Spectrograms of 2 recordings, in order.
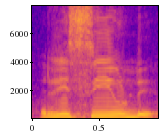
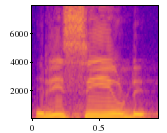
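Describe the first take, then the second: First: रिसीव्ड with a voiced d at the end. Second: रिसीव्ड repeated, ending on a voiced d. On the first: Teacher to students, modelling the ed ending: voiced d. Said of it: "ये word आपका". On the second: Teacher repeating the answer for students: voiced d ending. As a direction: say रिसीव्ड again with a clear voiced d. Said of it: "क्या है?". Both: Shown as a demonstration.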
